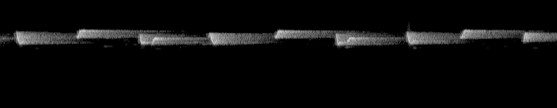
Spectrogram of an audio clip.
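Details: Ruby-crowned tanager singing a lot in nature, repeating bright chirps about twice a second; some lower notes come doubled, others higher and single, and the background is otherwise silent.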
